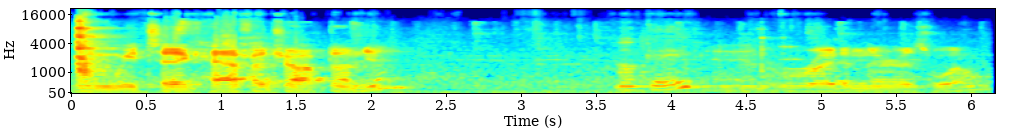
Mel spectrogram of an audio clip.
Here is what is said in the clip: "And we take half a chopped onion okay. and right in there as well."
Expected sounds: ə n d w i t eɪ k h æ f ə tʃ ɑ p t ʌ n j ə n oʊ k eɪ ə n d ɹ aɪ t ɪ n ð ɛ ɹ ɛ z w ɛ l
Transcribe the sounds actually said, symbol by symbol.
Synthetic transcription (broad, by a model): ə n w i t eɪ k h æ f ə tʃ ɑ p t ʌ n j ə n oʊ k eɪ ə n ɹ aɪ t ɪ n ð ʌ ɹ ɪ z w ɛ l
